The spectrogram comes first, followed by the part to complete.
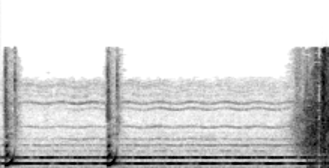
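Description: Two short rising pop sound effects, one right at the start and one about three-quarters of a second in, over a steady held tone of background music.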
